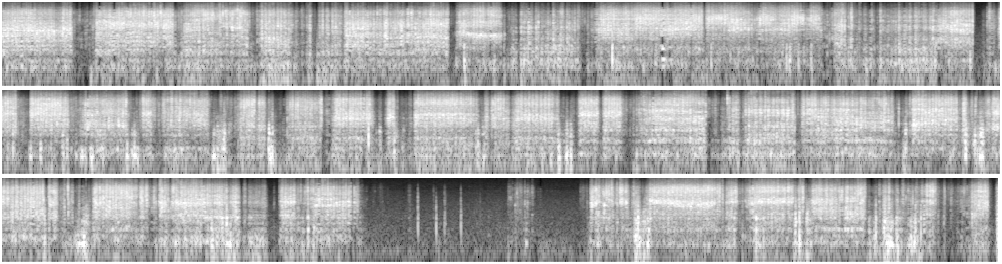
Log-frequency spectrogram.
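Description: Sandpaper rubbed by hand along the steel handles of old pincers, a fast run of scratchy back-and-forth strokes. The strokes stop for about two seconds about three-quarters of the way through, then start again.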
